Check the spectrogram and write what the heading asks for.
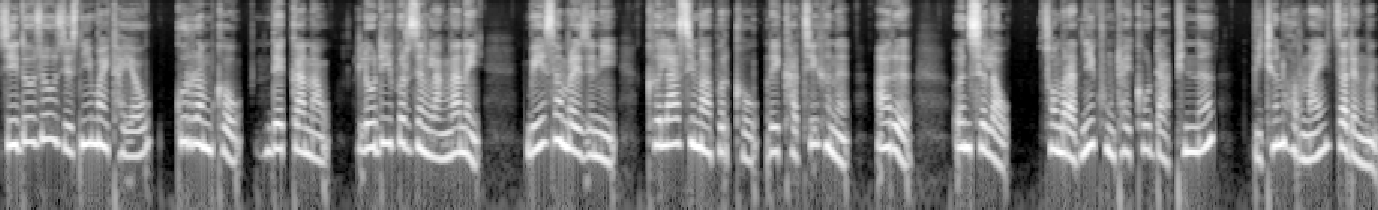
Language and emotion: Bodo, neutral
